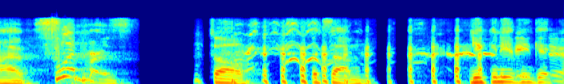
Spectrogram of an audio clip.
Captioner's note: laugh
